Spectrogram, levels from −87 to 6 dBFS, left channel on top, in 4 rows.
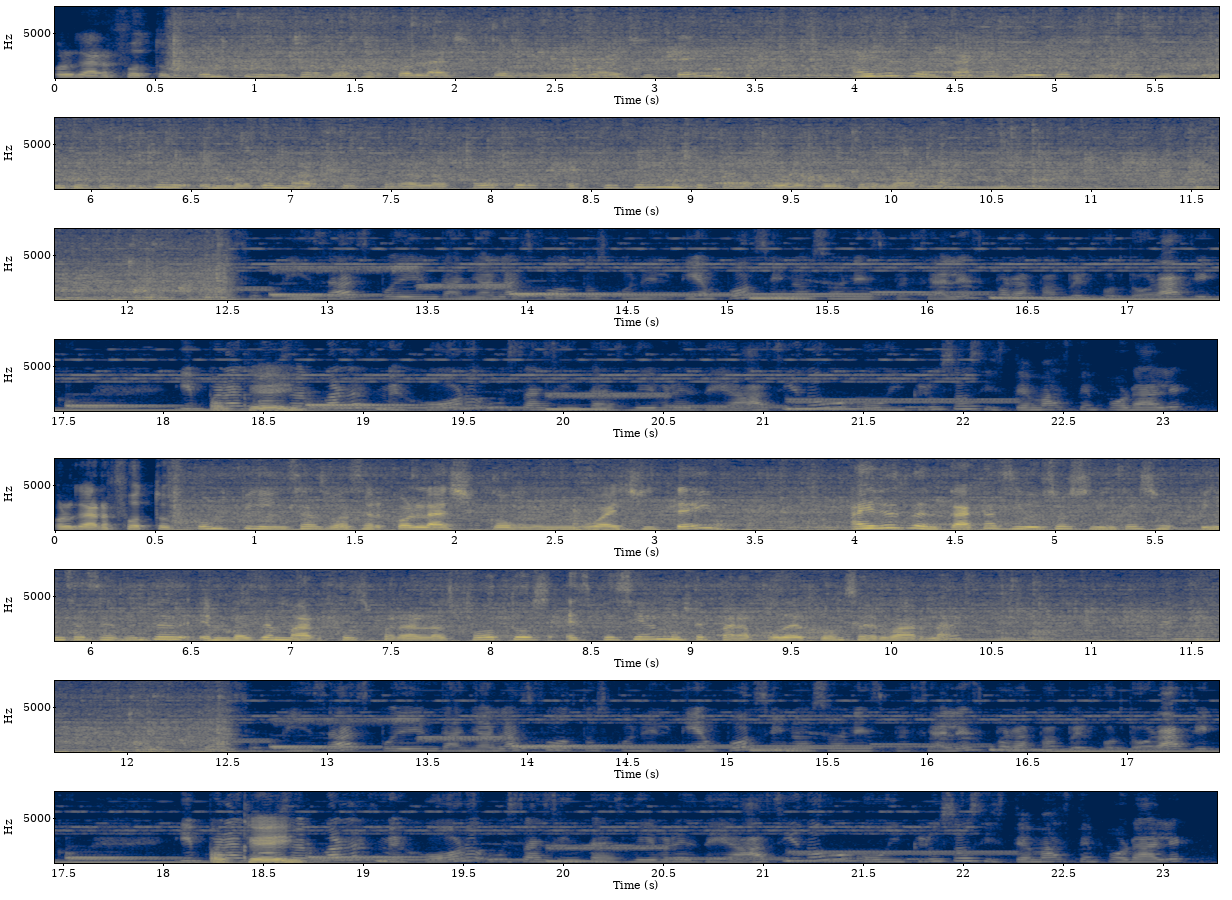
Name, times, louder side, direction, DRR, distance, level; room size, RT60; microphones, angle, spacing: voice 1, 0.0-10.4 18.2-18.7, right 6 dB, 50° right, 0.3 m, -24 dB
sound 1, 0.5-12.5, left 1 dB, 35° left, 1.6 m, -31 dB
sound 2, 3.1-3.7 4.0-22.3, left 3 dB, 80° left, 2.0 m, -40 dB
sound 3, 4.6-22.1, left 4 dB, 60° left, 1.5 m, -49 dB
voice 2, 11.2-23.1, right 1 dB, 5° right, 0.6 m, -41 dB
4.0 x 3.8 x 2.8 m
head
